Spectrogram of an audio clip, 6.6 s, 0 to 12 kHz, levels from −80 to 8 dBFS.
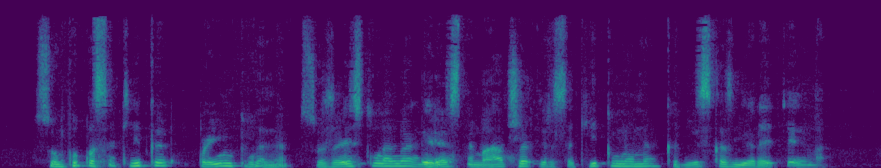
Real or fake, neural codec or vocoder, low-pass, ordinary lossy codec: fake; codec, 24 kHz, 1.5 kbps, HILCodec; 10.8 kHz; AAC, 48 kbps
